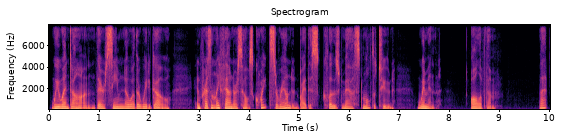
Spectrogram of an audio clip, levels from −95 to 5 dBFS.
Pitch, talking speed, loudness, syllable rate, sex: 180 Hz, 145 wpm, -19 LUFS, 5.5 syllables/s, female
